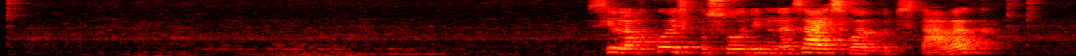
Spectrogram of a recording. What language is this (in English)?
Slovenian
